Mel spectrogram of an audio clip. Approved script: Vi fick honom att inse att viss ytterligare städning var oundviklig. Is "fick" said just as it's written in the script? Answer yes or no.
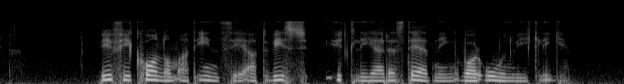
yes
